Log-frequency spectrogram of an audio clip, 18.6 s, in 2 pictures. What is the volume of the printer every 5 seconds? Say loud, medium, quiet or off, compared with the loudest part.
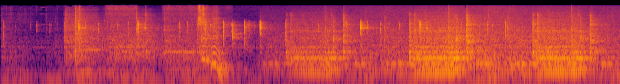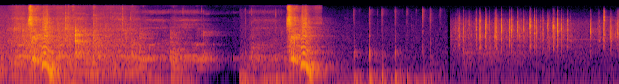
medium, loud, medium, off.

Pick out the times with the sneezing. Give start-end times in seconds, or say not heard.
3.0-3.5, 9.7-10.2, 13.6-14.1.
